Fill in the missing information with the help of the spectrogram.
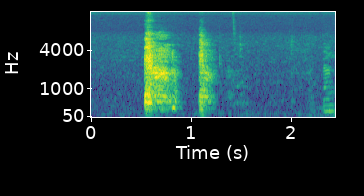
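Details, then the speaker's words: Nursing demonstration of effective cough training with a patient: breathe in three times, then cough as hard as possible on the third to bring up mucus; two forceful deliberate coughs, controlled cough technique. "Ibu menarik nafas selama tiga kali dan hitungan yang ketiga Ibu batuk dengan sekuat tenaga nanti di situ ada lendir yang keluar"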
